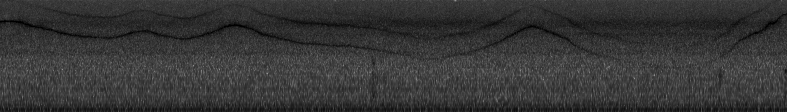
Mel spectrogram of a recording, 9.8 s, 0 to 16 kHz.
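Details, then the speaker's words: MOSFET flyback driver (Eldor 1372.9019B flyback, IRFP250N MOSFETs) on 24 V; thin high whine wandering in pitch over a steady low hum, high-pitched noise noticed, cause unclear. "24 volts. That was about 12 amps doing that. Can you hear that high pitch noise?"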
